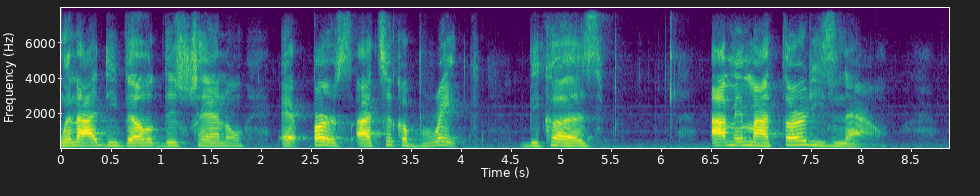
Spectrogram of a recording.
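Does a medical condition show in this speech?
Yes: cerebral palsy.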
